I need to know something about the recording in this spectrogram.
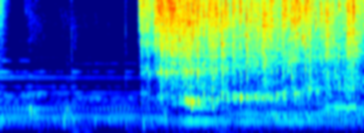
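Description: Water rushes and splashes after a quiet stretch of low hum, starting abruptly and continuing steadily, like someone drinking straight from a flowing river.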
